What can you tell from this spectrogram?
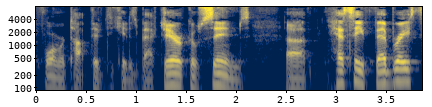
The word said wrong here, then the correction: Jace Febres: did I say that right, Scott? – Jace Febres, I believe.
